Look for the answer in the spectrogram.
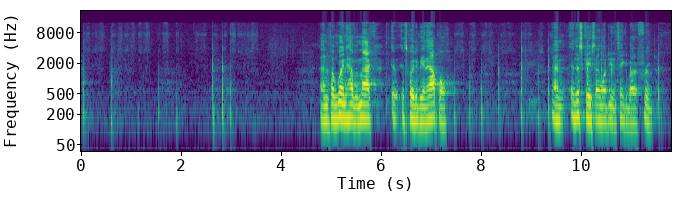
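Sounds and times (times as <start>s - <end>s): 
word being written on a board: 0.0s - 3.6s, 6.6s - 11.8s
speech: 4.8s - 7.4s, 9.4s - 11.6s.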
